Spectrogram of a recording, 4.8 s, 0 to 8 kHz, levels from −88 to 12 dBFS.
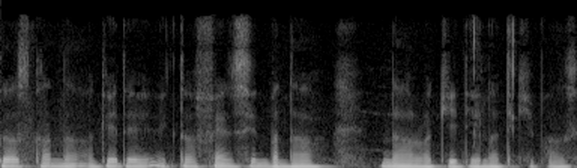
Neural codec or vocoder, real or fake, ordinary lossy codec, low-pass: none; real; MP3, 48 kbps; 7.2 kHz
